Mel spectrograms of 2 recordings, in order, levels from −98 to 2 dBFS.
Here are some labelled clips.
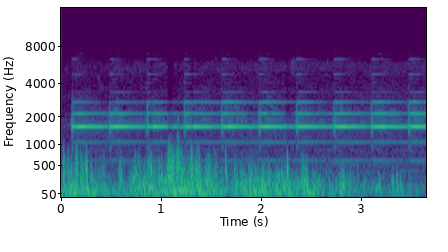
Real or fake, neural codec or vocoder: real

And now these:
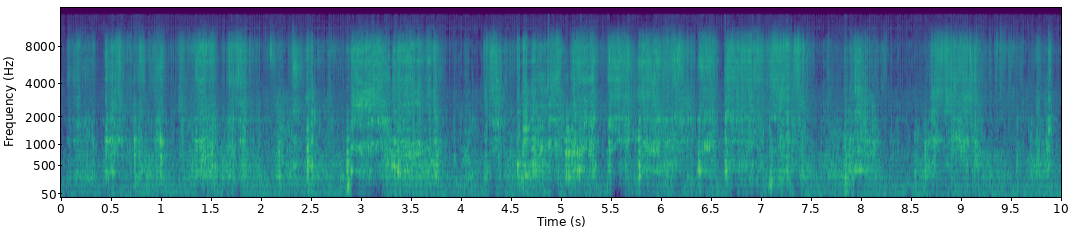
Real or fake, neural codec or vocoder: fake, vocoder, BigVGAN v2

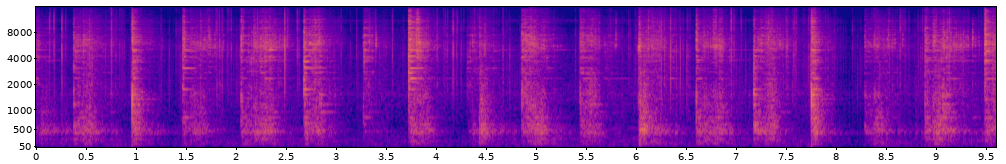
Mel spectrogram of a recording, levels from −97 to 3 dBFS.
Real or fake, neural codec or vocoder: real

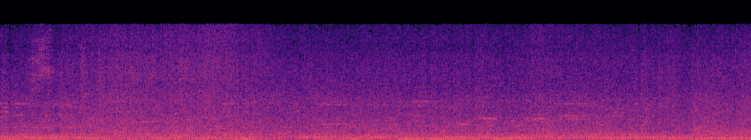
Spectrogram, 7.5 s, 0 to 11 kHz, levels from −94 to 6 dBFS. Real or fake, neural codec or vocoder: real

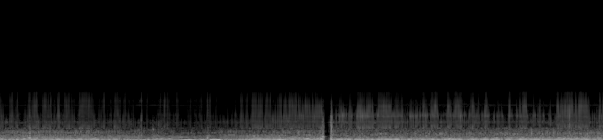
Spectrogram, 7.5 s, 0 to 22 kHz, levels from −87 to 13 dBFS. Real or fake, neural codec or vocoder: fake, vocoder, BigVGAN v2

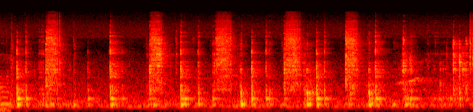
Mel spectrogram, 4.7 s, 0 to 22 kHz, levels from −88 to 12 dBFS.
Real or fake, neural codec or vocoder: real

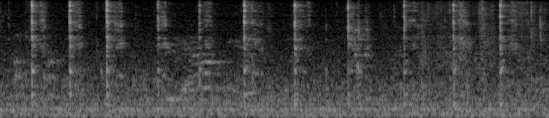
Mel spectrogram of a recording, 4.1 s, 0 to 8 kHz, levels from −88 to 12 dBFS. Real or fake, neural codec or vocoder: fake, vocoder, BigVGAN v2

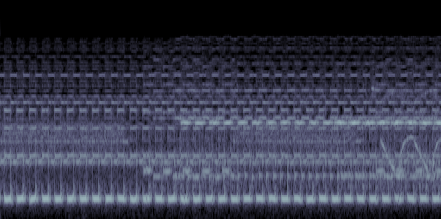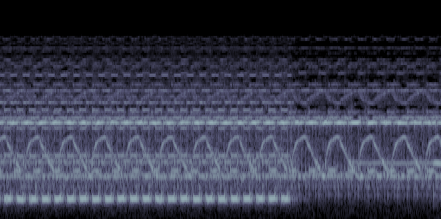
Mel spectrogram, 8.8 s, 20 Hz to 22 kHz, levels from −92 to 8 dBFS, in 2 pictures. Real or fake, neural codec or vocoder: fake, vocoder, BigVGAN v2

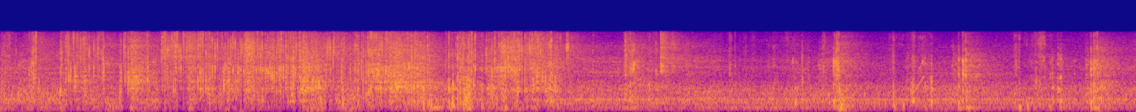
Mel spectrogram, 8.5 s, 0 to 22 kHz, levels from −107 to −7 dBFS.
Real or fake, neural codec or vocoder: real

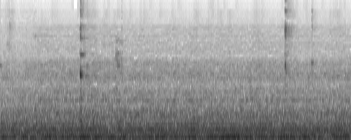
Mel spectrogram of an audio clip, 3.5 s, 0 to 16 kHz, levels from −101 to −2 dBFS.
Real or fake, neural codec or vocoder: real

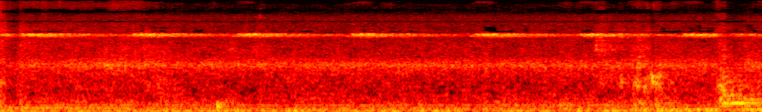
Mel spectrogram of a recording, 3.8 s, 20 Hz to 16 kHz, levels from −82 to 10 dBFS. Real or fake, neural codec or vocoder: fake, vocoder, BigVGAN v2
